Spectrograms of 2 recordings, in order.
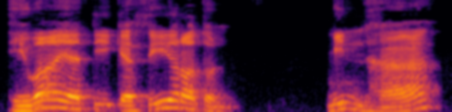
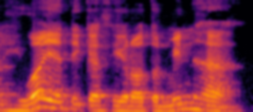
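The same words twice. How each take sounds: First: There is a pause before the last word. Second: The words run together without any pause. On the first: The speaker calls it right. "Cara bacanya ini berhenti di sini" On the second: The speaker calls it wrong. "bukan disambung, bukan hiwayati kathiratun minha. Bukan seperti itu"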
